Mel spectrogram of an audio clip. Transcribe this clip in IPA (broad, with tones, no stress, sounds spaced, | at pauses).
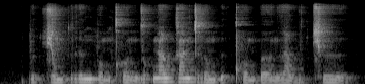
p ɯ˨˩ k̚ t͡ɕ o˧ m p r ɯ˧ ŋ p o˩˦ m kʰ o˨˩ n d o˦˥ k̚ ŋ a˥˩ w k a˥˩ ŋ t r o˦˥ m ʔ ɯ˨˩ k̚ pʰ o˩˦ m ʔ ɤː˨˩ n l a˧ w b ɯ˦˥ k̚ t͡ɕʰ ɯː˥˩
